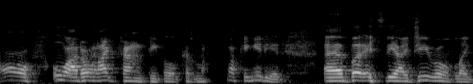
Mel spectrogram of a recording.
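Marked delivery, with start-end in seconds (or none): 0.0-2.8 lampooning, derisive put-on bigot voice. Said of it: "I quite like that voice".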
